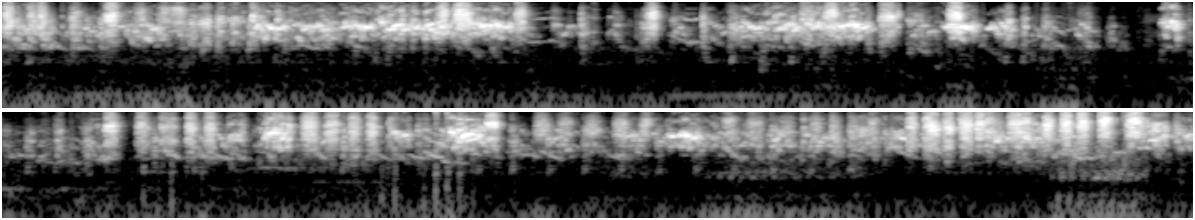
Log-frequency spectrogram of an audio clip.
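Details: Happy budgerigar eating greens warbles in long scratchy, chattering phrases with squeaky notes, pausing briefly midway, amid rustling clicks.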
